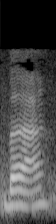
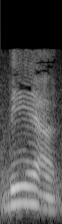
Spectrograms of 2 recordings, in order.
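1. الحركة الطويلة 'a' مفتوحة خالصة. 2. الحركة الطويلة مائلة نحو 'e'.

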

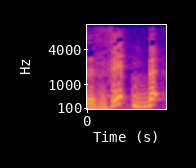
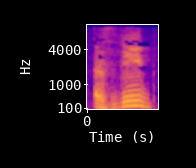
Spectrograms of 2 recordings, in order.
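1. الكلمة فيها همزة في الوسط. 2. تُبدل الهمزة بحرف مد طويل.

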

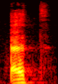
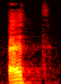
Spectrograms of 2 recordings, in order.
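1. يخرج نفس مسموع بعد صوت t. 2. يخرج نفس مسموع بعد صوت t.

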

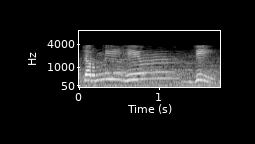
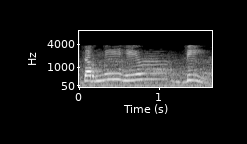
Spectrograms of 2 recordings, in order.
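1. الميم مخفّفة والشفتان مفتوحتان قليلا. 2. الميم مخفّفة والشفتان مفتوحتان قليلا.

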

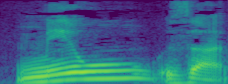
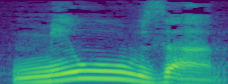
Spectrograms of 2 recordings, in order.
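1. يأتي صوت «w» بعد الكسرة القصيرة «i». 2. يأتي صوت «w» بعد الكسرة القصيرة «i».

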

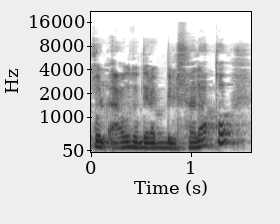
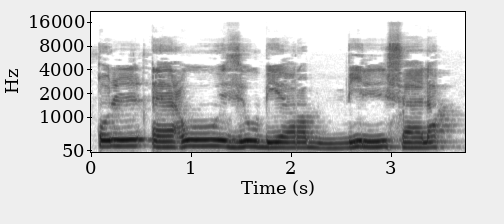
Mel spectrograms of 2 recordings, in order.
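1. تُطلق القاف الأخيرة مع ارتداد خفيف. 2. تُحبس القاف الأخيرة بإحكام دون إطلاق. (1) "أعيد" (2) "لو أردنا أن لا نقلقل ... هناك انحباس للصوت"

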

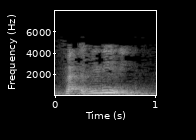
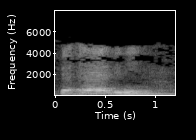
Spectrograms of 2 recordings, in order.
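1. الحركة بعد الهمزة قصيرة. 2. الحركة بعد الهمزة طويلة. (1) "لو كان مقصور الهمس كيف نقول؟" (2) "ممدود الهمس"

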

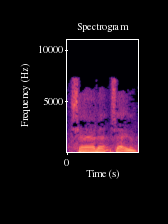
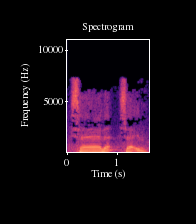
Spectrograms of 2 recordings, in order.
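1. تحل ألف طويلة محل الهمزة في الكلمة الأولى. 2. تحل ألف طويلة محل الهمزة في الكلمة الأولى.

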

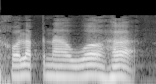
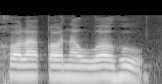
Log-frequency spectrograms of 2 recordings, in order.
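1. Kata terakhir berakhir dengan vokal a. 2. Kata terakhir berakhir dengan vokal u. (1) "Kalau dibaca khalaqna waha itu jadi kufur ucapan ini" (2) "Fa'ilnya isim dhahir lafzul jalala"

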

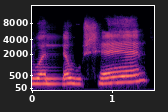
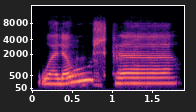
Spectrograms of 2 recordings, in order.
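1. الألف الممدودة مائلة بقوة نحو الكسرة. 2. الألف الممدودة تبقى مفتوحة وواضحة.

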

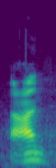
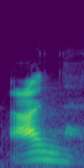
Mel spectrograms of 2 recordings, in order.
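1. صوت الهاء في الآخر مخفي ويكاد لا يُسمع. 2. صوت الهاء في الآخر يُنطق بنفَس خارج بوضوح. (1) "بعض الطلاب يقول عنه عنه ... أين الهاء؟" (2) "بل لابد من إيضاح الهاء. هكذا"

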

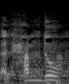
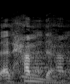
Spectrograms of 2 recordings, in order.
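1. تنتهي الكلمة بالحركة 'u'. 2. تنتهي الكلمة بالحركة 'a'. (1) "بدل أن يقول الحمد" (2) "يقول الحمد، هو غير يا أخوانا من الضمة إلى الفاتحة"

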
